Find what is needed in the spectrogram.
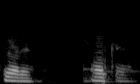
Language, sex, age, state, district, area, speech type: Telugu, male, 18-30, Andhra Pradesh, Konaseema, rural, conversation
